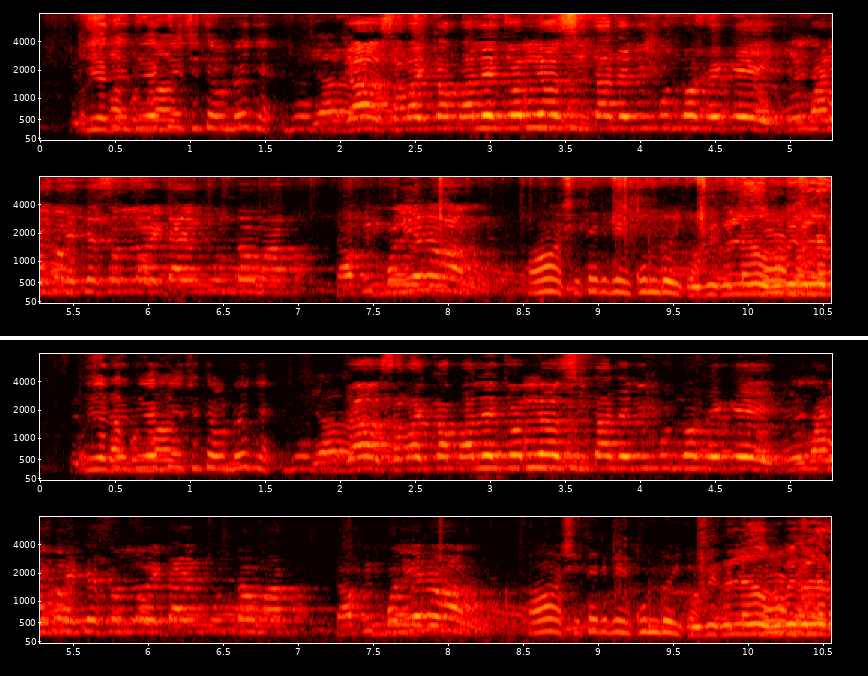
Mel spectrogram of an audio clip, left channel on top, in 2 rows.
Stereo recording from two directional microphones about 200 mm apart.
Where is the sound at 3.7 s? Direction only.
30° right (ahead or behind).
